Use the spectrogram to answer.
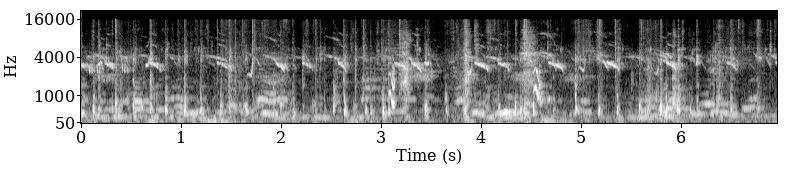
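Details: Grey francolin family, chicks feeding: continuous high arched peeps layered over quick low clucking notes, several birds calling together without pause.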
